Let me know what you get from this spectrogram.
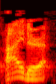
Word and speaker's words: Ider: And let's see, about 6 miles east of there, in a town called Ider, I-D-E-R. Not, I'm not being a New Englander pronouncing I-D-A as I-D-E-R. Nope. It's Ider, Alabama.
